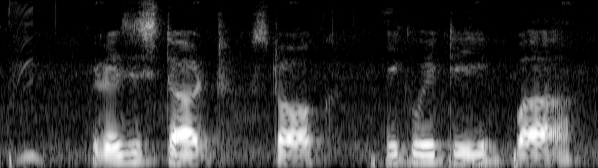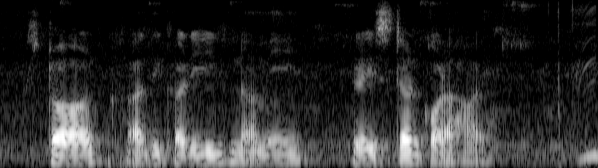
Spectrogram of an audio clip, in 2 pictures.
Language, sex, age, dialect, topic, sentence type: Bengali, male, 18-24, Standard Colloquial, banking, statement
